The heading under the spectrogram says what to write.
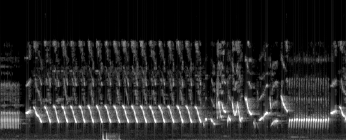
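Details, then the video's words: Canary singing a song filled with blackstrut phrases: a fast run of identical high chirps, roughly five per second, then varied whistled notes and a steady buzzing trill, with one dull thump midway. "Pesona Kenari isian Blackstrut"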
